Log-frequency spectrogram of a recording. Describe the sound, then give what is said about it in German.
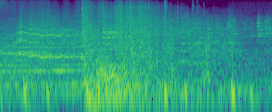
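A loud, chaotic car crash as an old BMW, the third car in the accident, slams from the side into the front of another car: heavy booming impacts and crunching, rattling debris spread over a few seconds, with a sharp hit near the end. No one speaks. “Und dann wird schon der alte BMW, das dritte Auto in diesem Unfall, von der Seite vorne in seinen Wagen krachen.”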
